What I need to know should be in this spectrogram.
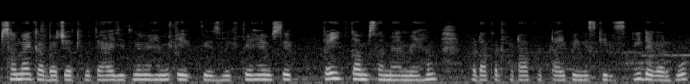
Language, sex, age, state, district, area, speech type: Hindi, female, 18-30, Bihar, Begusarai, rural, spontaneous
